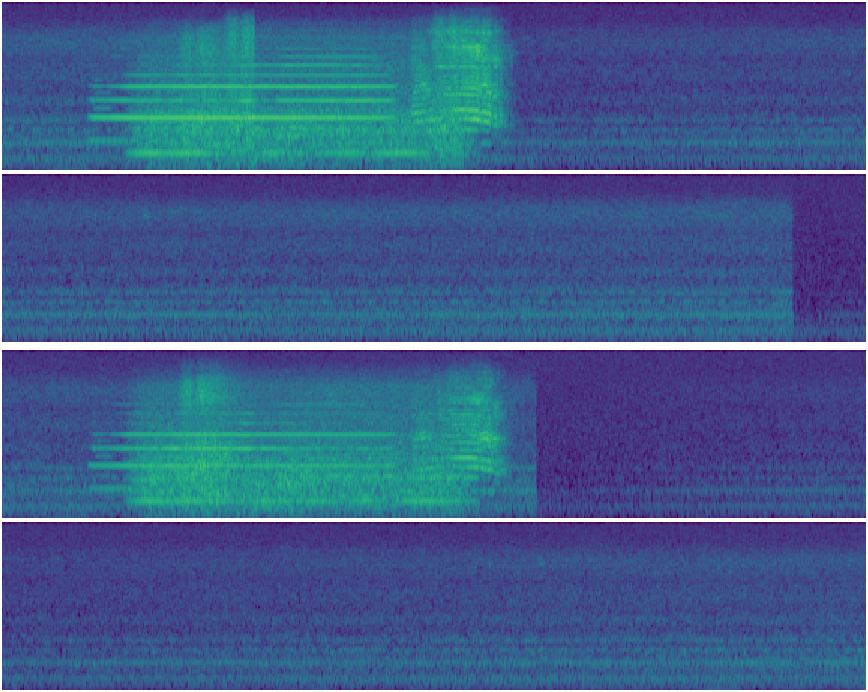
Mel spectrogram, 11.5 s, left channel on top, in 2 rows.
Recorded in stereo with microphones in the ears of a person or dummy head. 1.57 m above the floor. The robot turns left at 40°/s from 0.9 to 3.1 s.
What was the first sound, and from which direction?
A trumpet, 120° left.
